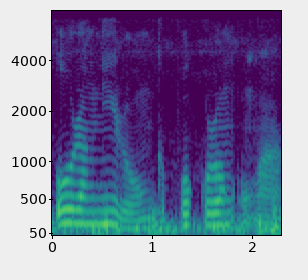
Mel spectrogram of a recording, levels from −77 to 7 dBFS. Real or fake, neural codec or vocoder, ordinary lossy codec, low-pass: real; none; Opus, 16 kbps; 7.2 kHz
